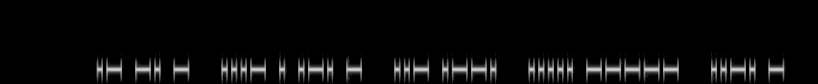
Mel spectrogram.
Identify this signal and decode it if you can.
Morse code, heard as a keyed tone, about 25 wpm, 700 Hz. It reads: ANT VERT UP 50 FT
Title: Practice QSO - Exchange 2 - Info - 25wpm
